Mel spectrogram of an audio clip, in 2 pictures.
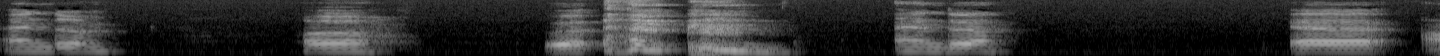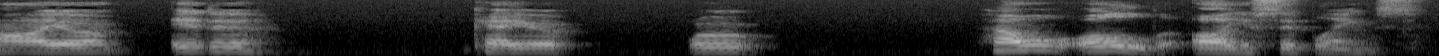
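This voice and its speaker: A woman's voice: lowish voice, extremely slow, long pauses, a little mellow. A woman hosting a talk show interview, asking her questions hesitantly with many ums and uhs. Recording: echoey room.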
